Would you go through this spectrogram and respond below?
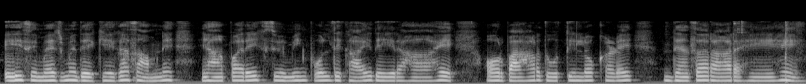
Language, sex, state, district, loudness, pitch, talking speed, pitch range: Hindi, female, Rajasthan, Jaipur, -18 LUFS, 180 Hz, 180 wpm, 175-185 Hz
